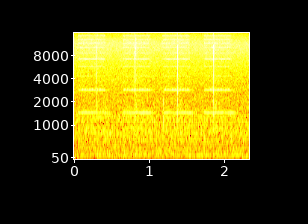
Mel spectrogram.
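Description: Very faint, steady high whine from the stepper motor of a MJKZZ QOOL Rail 250 focus-stacking rail as it drives the camera forward through the subject, with faint ticks about every half second.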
